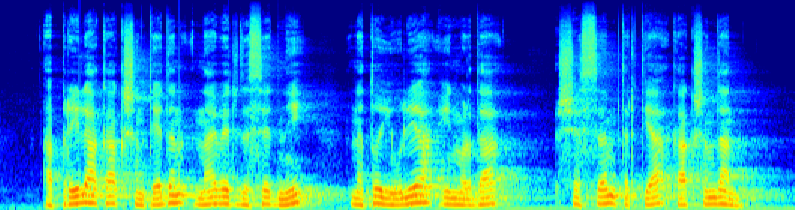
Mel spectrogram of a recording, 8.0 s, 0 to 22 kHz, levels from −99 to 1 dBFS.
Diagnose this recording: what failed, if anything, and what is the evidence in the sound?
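The failure is at the driver or buffer stage: periodic USB or driver dropouts. From 0.30 s to 2.79 s the speech carries a regular tick every 0.5 s, about seven in all. Each is a tiny skip of well under a millisecond, so no gap is heard, only a click. The regular spacing points to a background task that stalls the USB bus or audio driver on a timer, so a few samples are lost each time.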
